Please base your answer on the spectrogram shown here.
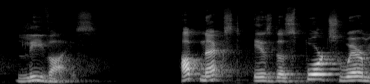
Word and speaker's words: Levi's: founder by the way the name is often pronounced wrongly as Levy's that's not correct remember that the correct way to say it is Levi's Levi's up next is the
